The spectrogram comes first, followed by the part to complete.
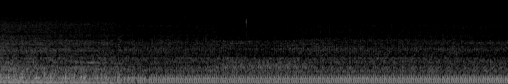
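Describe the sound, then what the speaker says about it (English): A Suzuki GSX-R 600 motorcycle engine idles nearby with a steady low rumble, a brief throttle blip in the first second and a half, then settles into an even, continuous drone with no talk. "This bike sounds good though."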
